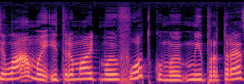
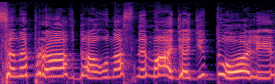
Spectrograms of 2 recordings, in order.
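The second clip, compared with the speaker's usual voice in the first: put-on outraged, indignant, pitched-up shout; 7 semitones higher than usual. Telling a joke, the speaker acts out their sister jumping up: retelling sister's indignant shout. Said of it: "вона вскочила і закричала".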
